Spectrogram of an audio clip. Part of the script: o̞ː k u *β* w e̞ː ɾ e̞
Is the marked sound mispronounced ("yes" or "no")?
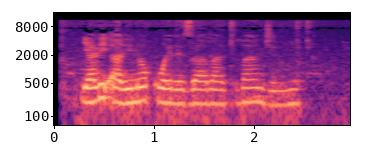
yes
